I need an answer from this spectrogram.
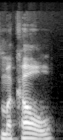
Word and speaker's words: Mecole: And the thing about, and we're pronouncing his name wrong over and over again. Apparently, it's Mecole. Is what he told everybody. I've been calling him Mecole.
